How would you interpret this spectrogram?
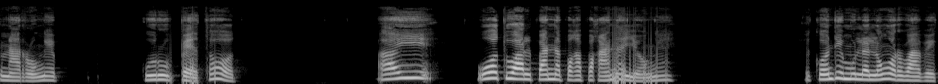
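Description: From 1.67 to 2.15 s and again from 6.08 to 6.67 s, processor overload crackle tears through the speech: many very short buffers, around 5 ms each, miss their deadlines and replay stale audio with hard edges. The result is a gritty burst rather than one isolated click.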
